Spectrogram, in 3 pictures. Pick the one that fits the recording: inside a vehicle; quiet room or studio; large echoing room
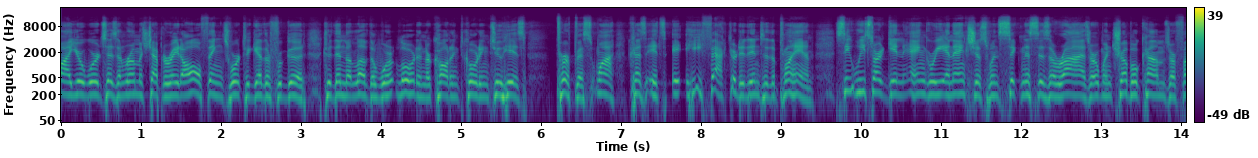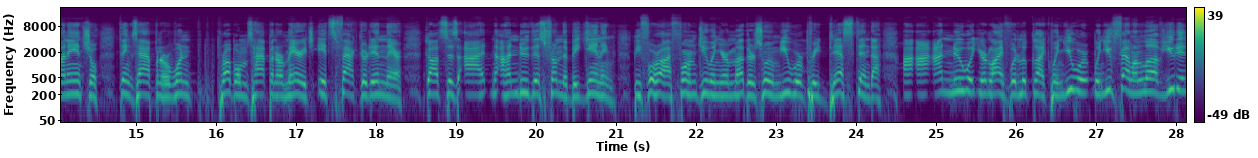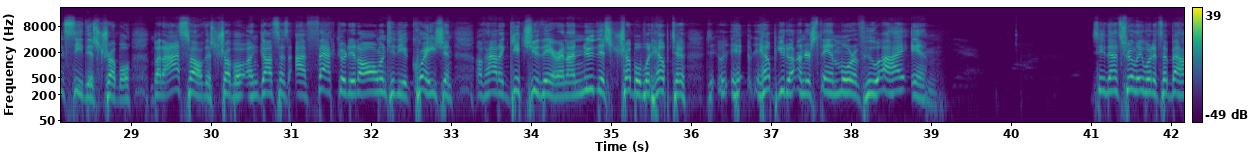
large echoing room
